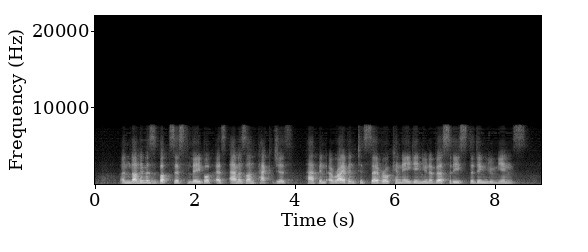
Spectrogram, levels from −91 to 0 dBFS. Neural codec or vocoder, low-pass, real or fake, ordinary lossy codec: codec, 16 kHz, 0.2 kbps, FocalCodec; none; fake; none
